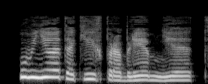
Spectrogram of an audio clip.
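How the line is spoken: Unexpectedly sad. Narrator (Russian): неожиданно грустно заявил Роман

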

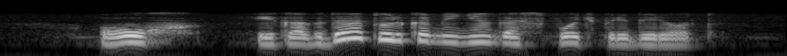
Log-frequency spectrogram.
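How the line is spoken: Mutter. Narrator (Russian): пробормотала

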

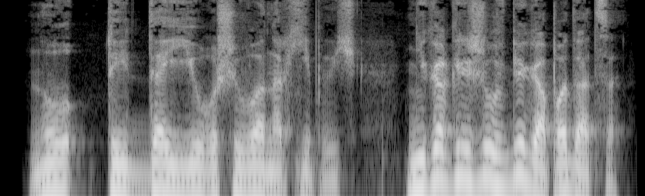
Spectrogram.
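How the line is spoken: Groaning. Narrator (Russian): произнес, простонал боец

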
